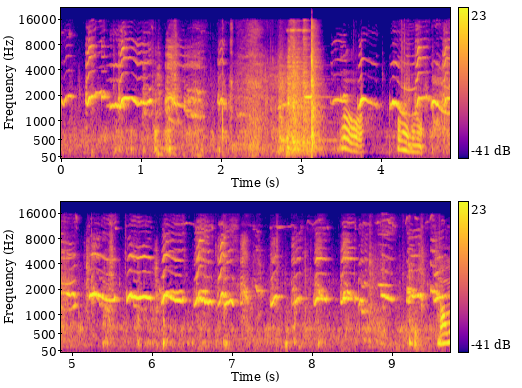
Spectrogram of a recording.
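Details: Miniature Schnauzer puppies, eight littermates about forty days old, being weaned by their mother indoors; steady run of short, high whimpers repeated rapidly, with a brief noisy rustle and a few falling yelps early on.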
